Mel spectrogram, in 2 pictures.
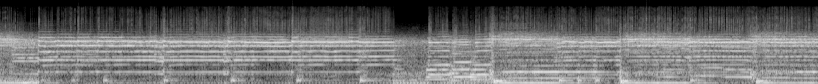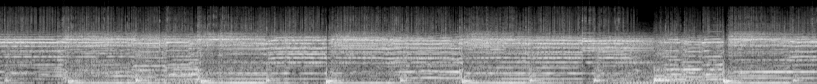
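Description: Instrumental music: a sustained melody over a steady low drum beat, with a brief drop about four seconds in and another near the end.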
